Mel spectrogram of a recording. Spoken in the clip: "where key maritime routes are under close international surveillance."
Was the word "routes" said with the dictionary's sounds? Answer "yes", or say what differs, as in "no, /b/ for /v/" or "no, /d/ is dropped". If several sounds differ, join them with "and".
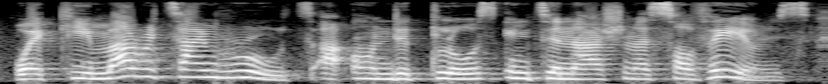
yes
